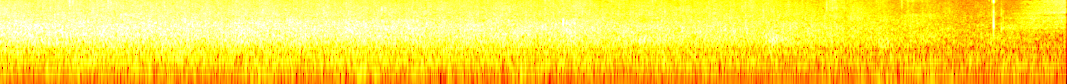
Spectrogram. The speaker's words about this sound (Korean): 다시 한번 박수 보내주시기 바랍니다.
